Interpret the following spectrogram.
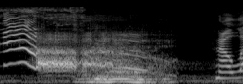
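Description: Cartoon villains crying out as they are hit by a magic blast: a woman's high scream that falls in pitch, then a lower man's groan under a rushing noise, dying away near the end.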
